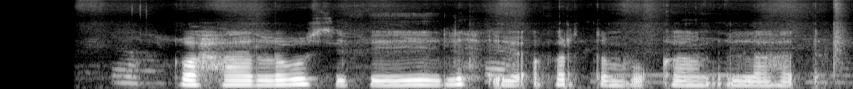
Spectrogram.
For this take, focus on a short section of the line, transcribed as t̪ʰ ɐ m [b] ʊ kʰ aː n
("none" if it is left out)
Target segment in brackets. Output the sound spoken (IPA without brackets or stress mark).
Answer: b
